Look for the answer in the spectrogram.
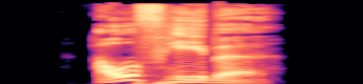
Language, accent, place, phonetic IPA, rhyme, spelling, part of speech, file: German, Germany, Berlin, [ˈaʊ̯fˌheːbə], -aʊ̯fheːbə, aufhebe, verb, De-aufhebe.ogg
- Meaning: inflection of aufheben: 1. first-person singular dependent present 2. first/third-person singular dependent subjunctive I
